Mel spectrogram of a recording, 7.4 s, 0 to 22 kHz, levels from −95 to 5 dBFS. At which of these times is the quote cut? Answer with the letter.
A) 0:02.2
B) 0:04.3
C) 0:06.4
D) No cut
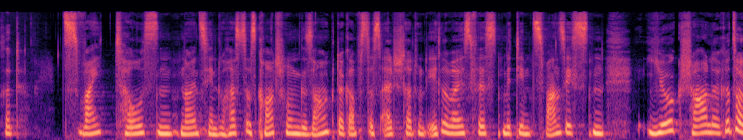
D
